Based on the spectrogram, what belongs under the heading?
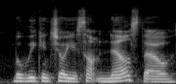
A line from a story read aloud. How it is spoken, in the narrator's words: added to mild chuckles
